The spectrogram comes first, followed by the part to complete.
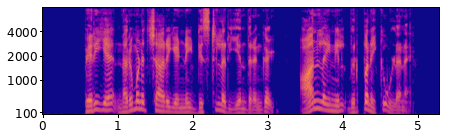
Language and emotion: Tamil, neutral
